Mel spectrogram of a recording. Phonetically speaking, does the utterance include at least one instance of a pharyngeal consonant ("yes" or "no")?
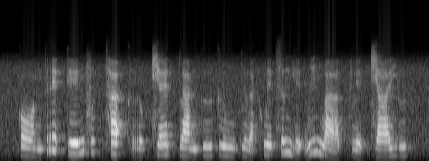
no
